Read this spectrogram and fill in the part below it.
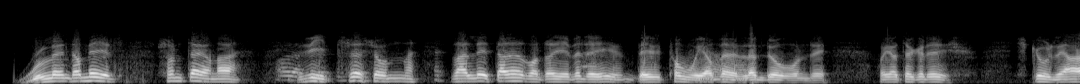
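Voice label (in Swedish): Össjö Skåne, dialekter; Folkminnen; Svenska sagor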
